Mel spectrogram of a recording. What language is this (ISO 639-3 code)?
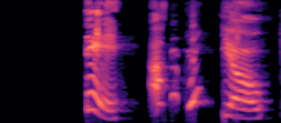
isl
